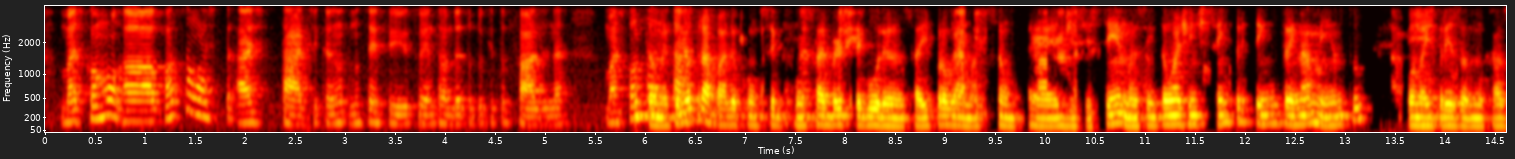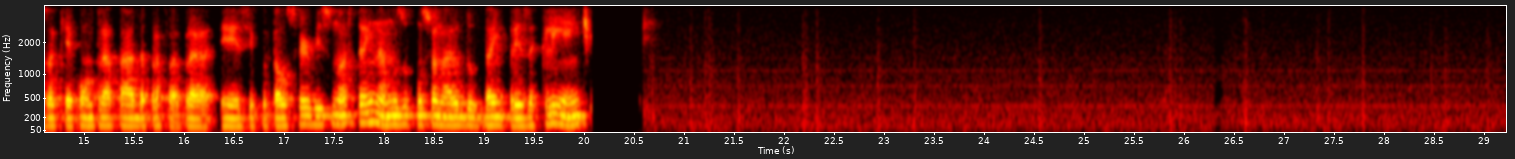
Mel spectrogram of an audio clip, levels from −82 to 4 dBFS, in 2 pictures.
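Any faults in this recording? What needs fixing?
Speech suppressed in double talk occurs from 6.48 to 12.15 s, 12.48 to 13.64 s and 14.13 to 14.81 s. The likely cause is the echo canceller failing to tell the local talker apart from loudspeaker echo while both sides spoke, so it attenuated everything. The speech drops by as much as about 40 dB, for roughly four seconds in the first stretch, about a second in the second and half a second in the third. Prevention: use a canceller with better double-talk detection and a gentler residual suppressor.

Background gated by the echo canceller appears at 15.95 to 16.72 s, 17.38 to 17.5 s, 18.89 to 19.0 s and 19.99 to 20.57 s. While the far-end loudspeaker was active, the canceller clamped the microphone hard, pulling the room sound down by about 40 dB. The ambience briefly drops out, from a tenth of a second to about half a second each time, then returns when the canceller releases. 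Prevention: add comfort noise or limit the suppressor's maximum attenuation so the background stays continuous.

An echo leak sits at 20.58 to 20.66 s, right after the last gating dip. Here the echo canceller likely let some of its microphone's loudspeaker pickup through, and that residue was sent back. It is heard as a short scrap of delayed sound, about half a second behind the original and roughly 30 dB below the speech, over the G.711 mu-law path with nothing above 4 kHz. Prevention: improve echo path modelling and delay estimation in the loudspeaker side's canceller, or use a headset.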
